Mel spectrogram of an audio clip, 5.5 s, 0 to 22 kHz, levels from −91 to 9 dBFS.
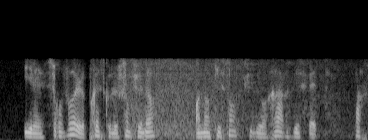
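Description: Speech recorded over rising room noise, carried by the GSM full-rate codec. Its buzzy, gravelly roughness is plainly audible throughout. The vocal tract is modelled and excited by regular pulses, so detail is lost. Nothing passes above 4 kHz, which fits a 13 kbps GSM full-rate link.

Noise suppressor artifacts are also present throughout. Steady noise is cut by about 13 dB, band by band, frame by frame. The leftover noise sinks between phrases and rises under the speech.

Around 2 s, the room noise jumps by about 21 dB. The noise suppressor is caught catching up from 1.89 to 3.6 s. At first the noise comes through with only about 7 dB of reduction. It then sinks over 1.71 s as the noise estimate adapts.

Lost GSM frames occur from 2.16 to 2.19 s and from 5.02 to 5.05 s. Each is a 20 ms gap, which points to a single lost frame. The last good frame is repeated, so the sound briefly holds with a rough, metallic ring.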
